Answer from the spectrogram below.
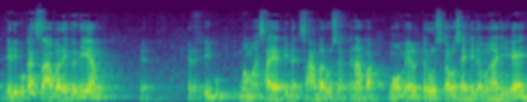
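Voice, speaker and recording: Preacher, male, bit high voice, lively sermon style, roomy mosque echo. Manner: lively, chants Arabic verses, asks the congregation questions. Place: mosque hall. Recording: echoey mosque hall.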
